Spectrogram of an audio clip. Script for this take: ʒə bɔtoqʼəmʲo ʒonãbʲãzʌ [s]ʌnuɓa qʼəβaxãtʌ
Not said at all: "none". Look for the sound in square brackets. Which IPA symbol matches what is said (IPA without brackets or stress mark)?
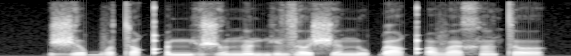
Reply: ʃ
